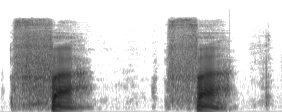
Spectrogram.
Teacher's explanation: gigi atas bertemu dengan bibir bawah kemudian diucapkan dengan hamas hamas itu ada hembusan udara yang keluar dari tempat truk tersebut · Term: huruf fa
